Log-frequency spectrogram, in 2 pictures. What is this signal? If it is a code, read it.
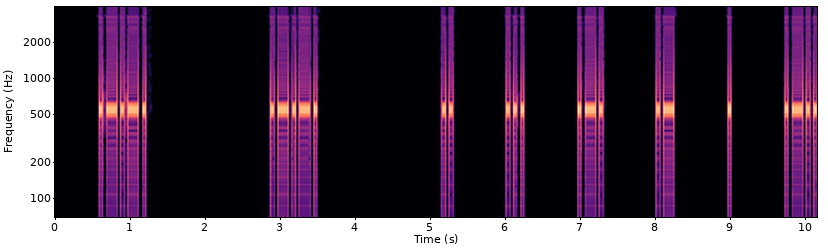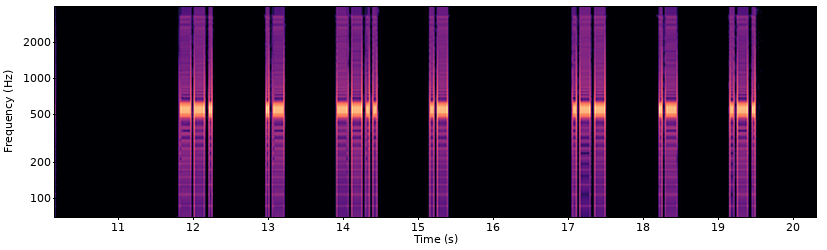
Morse code, heard as a keyed tone, about 25 wpm, spaced as for 10 wpm, 550 Hz. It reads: <AR> <AR> ISRAEL GAZA WAR
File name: podcast / News headlines-1x-25x10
